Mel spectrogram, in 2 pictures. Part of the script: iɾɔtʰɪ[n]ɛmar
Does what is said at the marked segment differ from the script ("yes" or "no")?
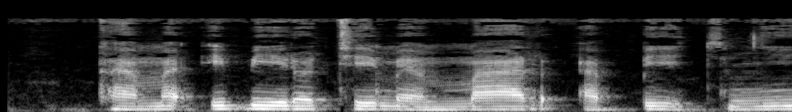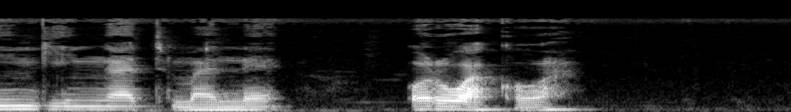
yes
